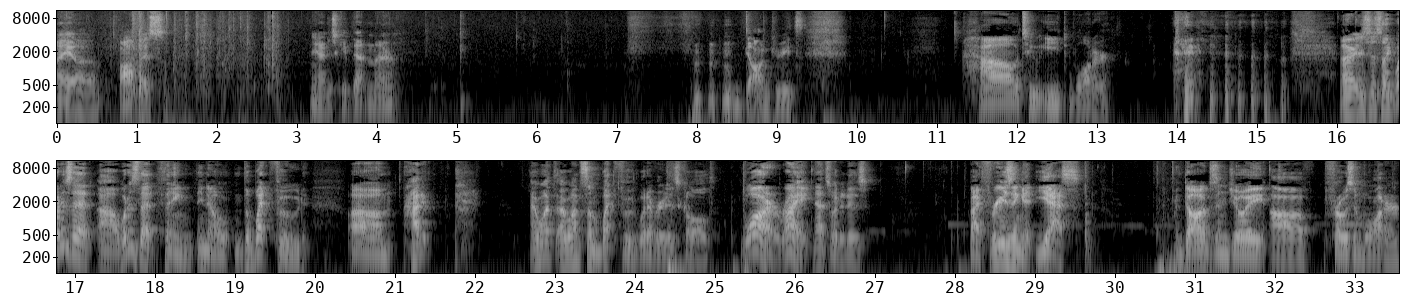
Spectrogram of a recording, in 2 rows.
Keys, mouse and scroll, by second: 16.2 click, 24.5-25.3 scroll up 1, 32.0 click, 32.6 space.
